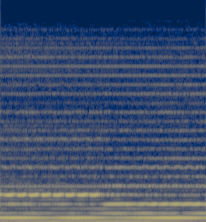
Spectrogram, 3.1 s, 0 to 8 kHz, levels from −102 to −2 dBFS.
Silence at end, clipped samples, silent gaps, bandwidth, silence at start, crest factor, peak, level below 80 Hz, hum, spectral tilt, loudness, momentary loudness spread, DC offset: 0 s; under 0.1%; none; 7 kHz; 0 s; 10 dB; -20 dBFS; -44 dBFS; none; -8 dB/octave; -31 LUFS; 4 LU; under 0.1%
